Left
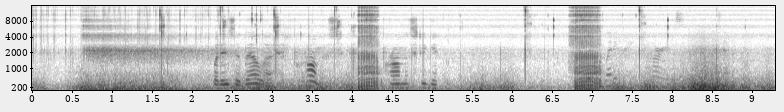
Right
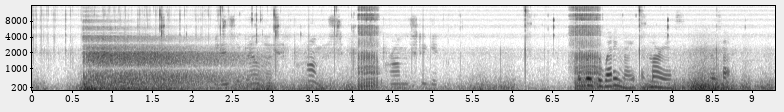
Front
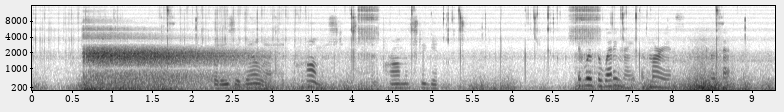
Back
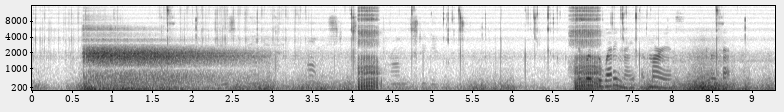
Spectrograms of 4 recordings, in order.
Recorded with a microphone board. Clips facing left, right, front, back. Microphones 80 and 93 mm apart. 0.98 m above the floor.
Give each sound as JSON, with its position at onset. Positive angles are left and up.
{"t": 0.6, "sound": "an explosion", "azimuth_deg": -85}
{"t": 2.3, "sound": "a woman speaking", "azimuth_deg": 15}
{"t": 4.1, "sound": "a drill", "azimuth_deg": 180}
{"t": 6.8, "sound": "a woman speaking", "azimuth_deg": -90}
